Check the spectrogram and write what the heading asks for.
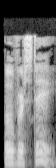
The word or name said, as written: overstay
